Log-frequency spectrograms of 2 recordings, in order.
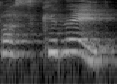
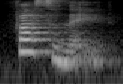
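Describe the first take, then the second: First: A k sound is pronounced after the s. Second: No k sound is pronounced after the s. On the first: The speaker calls it wrong. "Don't say fascinate" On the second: The speaker calls it right. "This is fascinate"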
